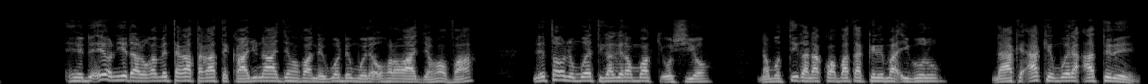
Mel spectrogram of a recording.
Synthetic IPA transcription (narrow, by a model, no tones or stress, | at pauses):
hendeːjɔniedaɾoɣametɛɣataɣatekaɲunad͡ʒɛhɔvaneɣwɔdemweɾɛoɦɔɾɔwad͡ʒɛɦɔva | netɔonemwɛtiɣaɣeɾamwakeoɕiɔ | namotiɣanakwabatakeɾemaʔiɣoɾo | nakɛʔakemweɾaʔateɾe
